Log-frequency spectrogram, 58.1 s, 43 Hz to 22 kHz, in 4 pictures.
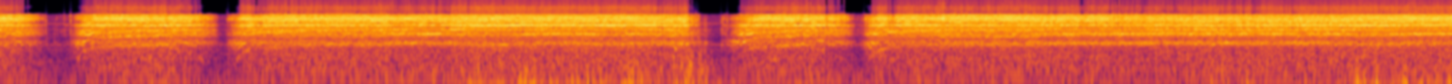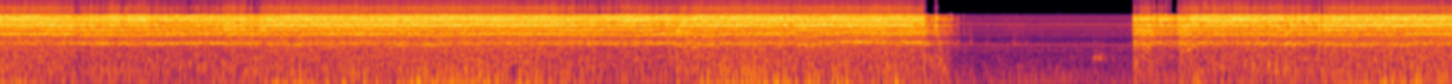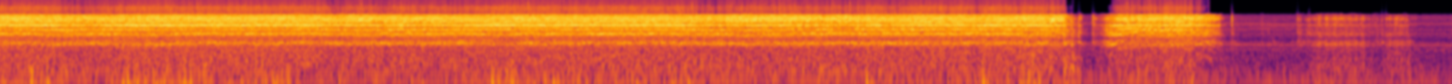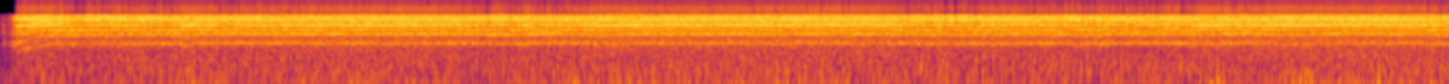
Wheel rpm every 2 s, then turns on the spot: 100, 140, 220, 140, 150, 220, 230, 220, 230, 230, 220, 220, 20, 180, 220, 230, 230, 230, 220, 200, 70, 30, 200, 230, 230, 230, 230, 230, 230.
24-26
